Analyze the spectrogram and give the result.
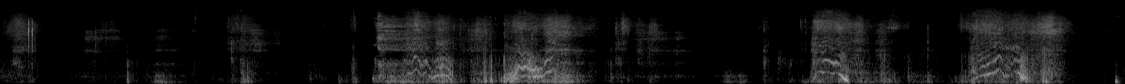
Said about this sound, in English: Zip up these windows.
